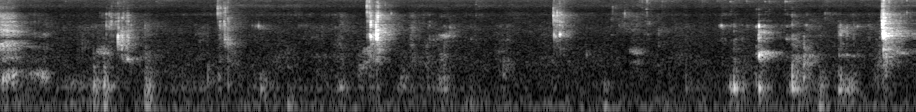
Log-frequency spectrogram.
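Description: Close-up chewing and mouth sounds of a person eating food by hand: quiet, irregular wet clicks and smacks, with a sharper smack near the end.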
